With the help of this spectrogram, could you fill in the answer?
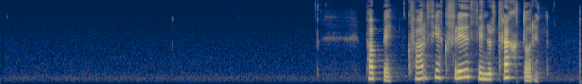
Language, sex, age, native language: Icelandic, female, 60-69, Icelandic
